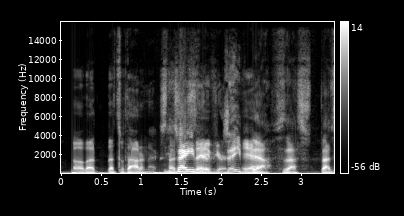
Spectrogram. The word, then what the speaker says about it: Xavier: Xavier worthy Xavier worthy are we supposed to pronounce the x or not I'm not 100% sure when we were calling this college game I believe they said ex Xavier worthy okay like X-Men's sick so I'm happy to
